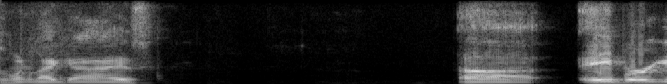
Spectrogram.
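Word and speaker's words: Åberg: Uh Aberg is 100% my guy or or Bayer or whatever you want to say his name. Call him Aberg because that's what his name says to my brain.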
